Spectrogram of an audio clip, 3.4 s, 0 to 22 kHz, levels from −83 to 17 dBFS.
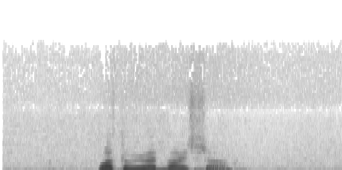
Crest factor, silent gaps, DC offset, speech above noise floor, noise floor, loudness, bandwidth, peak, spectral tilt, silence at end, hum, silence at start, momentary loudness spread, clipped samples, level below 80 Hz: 20 dB; none; under 0.1%; 31 dB; -47 dBFS; -18 LUFS; 16 kHz; 0 dBFS; -8 dB/octave; 0.95 s; none; 0.5 s; 12 LU; under 0.1%; -40 dBFS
